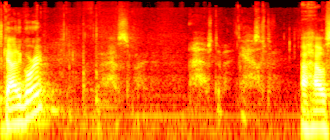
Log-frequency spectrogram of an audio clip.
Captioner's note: team whispering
